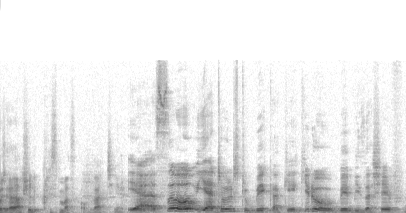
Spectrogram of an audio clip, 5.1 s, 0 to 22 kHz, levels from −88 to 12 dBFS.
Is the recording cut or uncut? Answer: uncut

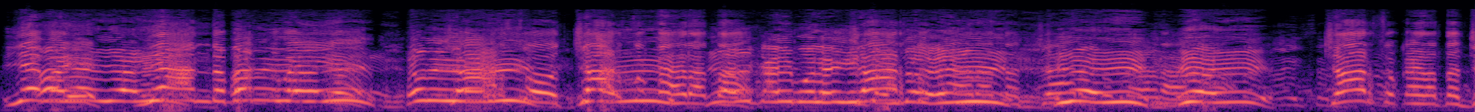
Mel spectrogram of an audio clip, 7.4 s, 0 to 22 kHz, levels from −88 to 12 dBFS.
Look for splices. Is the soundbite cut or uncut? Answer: uncut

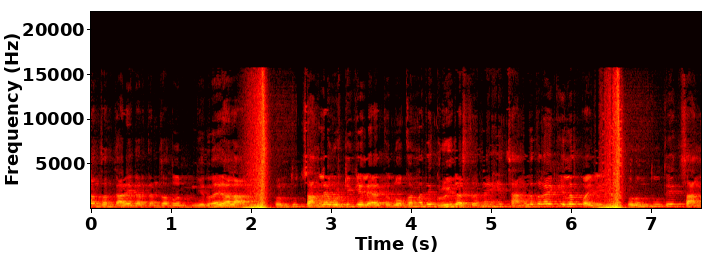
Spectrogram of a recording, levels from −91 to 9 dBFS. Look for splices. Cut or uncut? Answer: cut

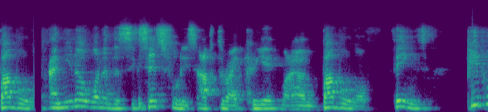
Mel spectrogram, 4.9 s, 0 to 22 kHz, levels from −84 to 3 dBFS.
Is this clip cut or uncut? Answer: cut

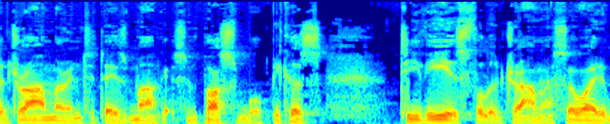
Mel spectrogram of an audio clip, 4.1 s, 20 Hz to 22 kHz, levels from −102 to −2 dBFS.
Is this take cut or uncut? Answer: uncut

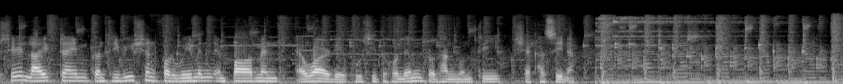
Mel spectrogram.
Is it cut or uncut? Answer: uncut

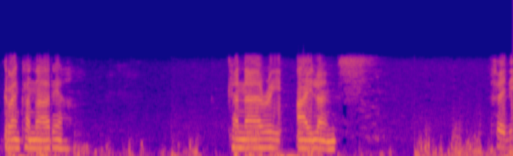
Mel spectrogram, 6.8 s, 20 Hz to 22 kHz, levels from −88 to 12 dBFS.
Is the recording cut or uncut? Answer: cut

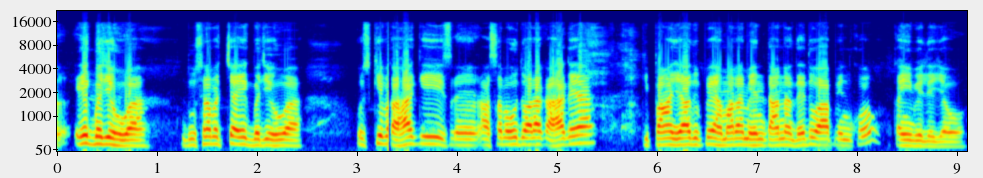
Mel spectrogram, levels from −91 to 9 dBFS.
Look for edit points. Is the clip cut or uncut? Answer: cut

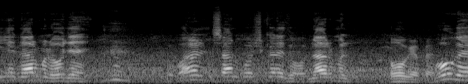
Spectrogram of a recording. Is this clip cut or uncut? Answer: uncut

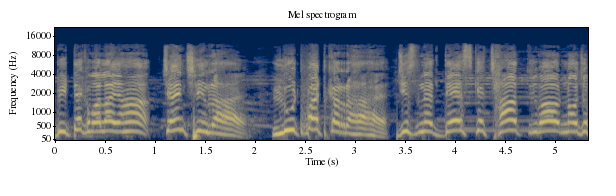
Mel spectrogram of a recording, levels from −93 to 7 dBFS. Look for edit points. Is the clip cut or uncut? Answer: cut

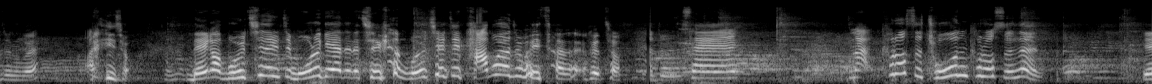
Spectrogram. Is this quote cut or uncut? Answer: cut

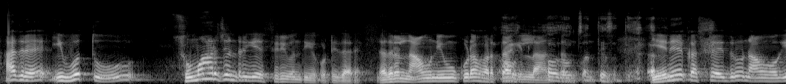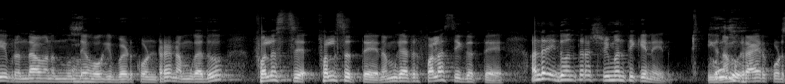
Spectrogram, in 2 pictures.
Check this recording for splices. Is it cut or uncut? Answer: uncut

